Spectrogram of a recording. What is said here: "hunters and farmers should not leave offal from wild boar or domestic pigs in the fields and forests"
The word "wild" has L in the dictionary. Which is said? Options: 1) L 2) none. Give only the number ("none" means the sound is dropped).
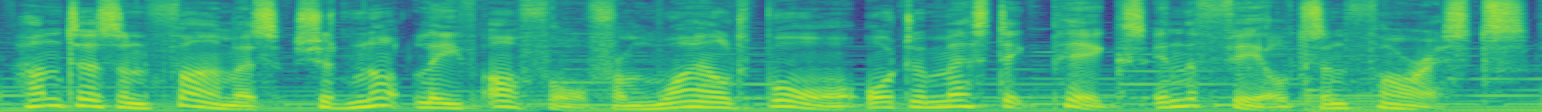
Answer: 1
